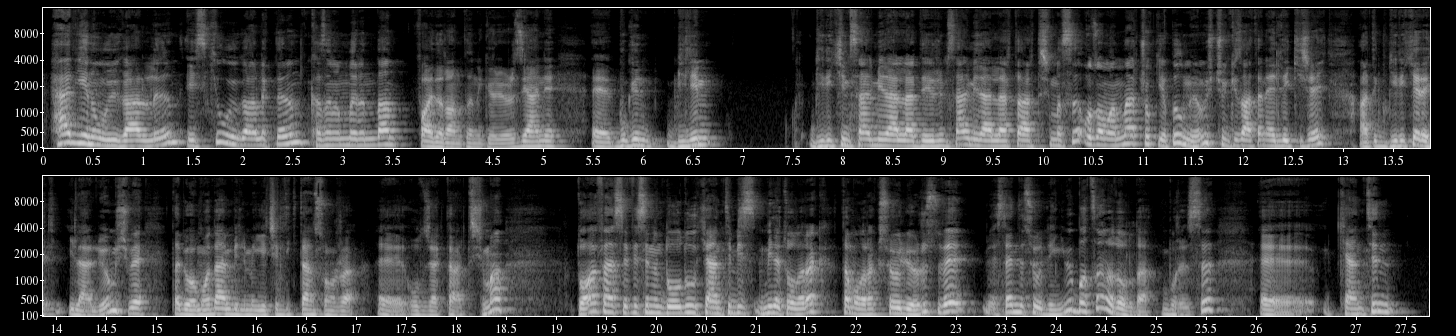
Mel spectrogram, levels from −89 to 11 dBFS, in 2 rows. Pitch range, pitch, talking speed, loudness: 135-185 Hz, 150 Hz, 120 wpm, -17 LUFS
